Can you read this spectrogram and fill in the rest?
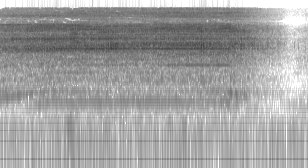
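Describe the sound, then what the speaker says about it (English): A small SPTA mini cordless rotary polisher runs steadily with a high, whining motor hum close by, then spins down and stops near the end, with no voices over it. "just to show you real quick, and then boom, you got a little rotary polisher"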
